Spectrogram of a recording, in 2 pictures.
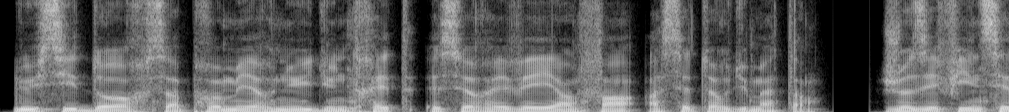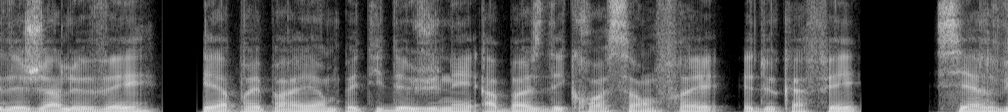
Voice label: voce franceza

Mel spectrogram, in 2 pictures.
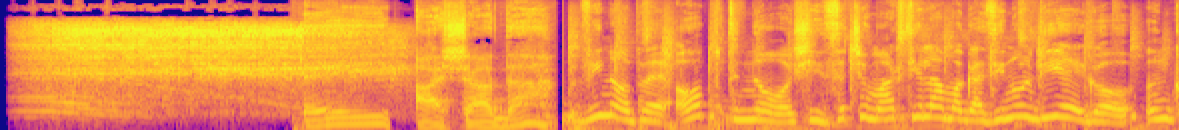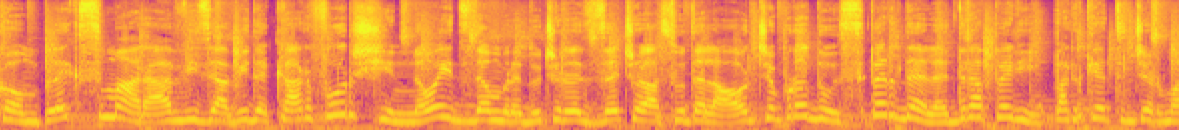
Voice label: spot; Rock; Sounds Design

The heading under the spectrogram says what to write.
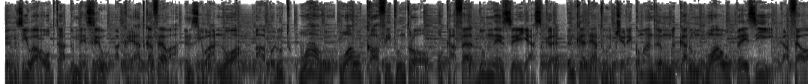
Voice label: spot

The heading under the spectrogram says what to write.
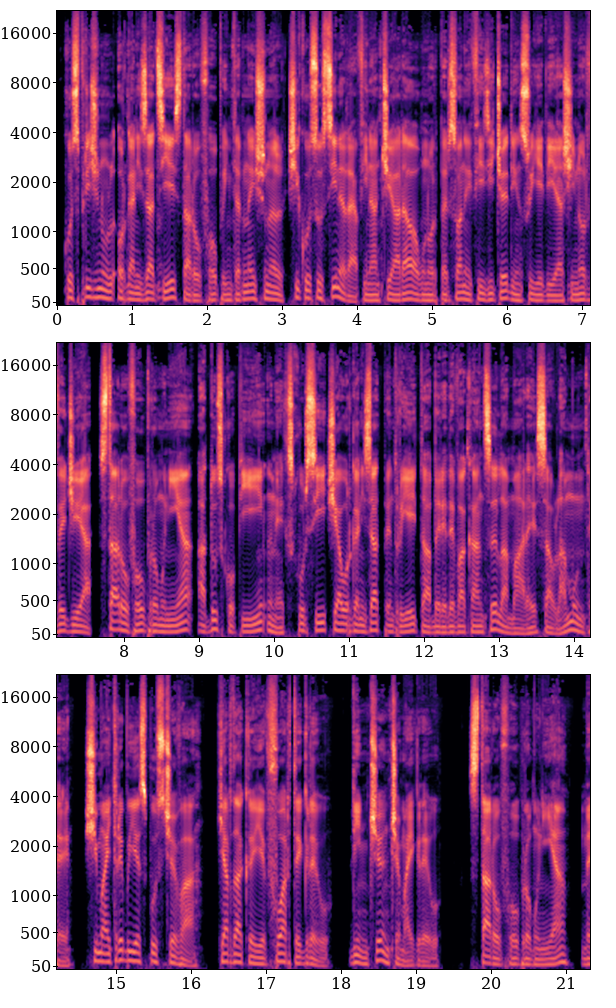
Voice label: voce naratie

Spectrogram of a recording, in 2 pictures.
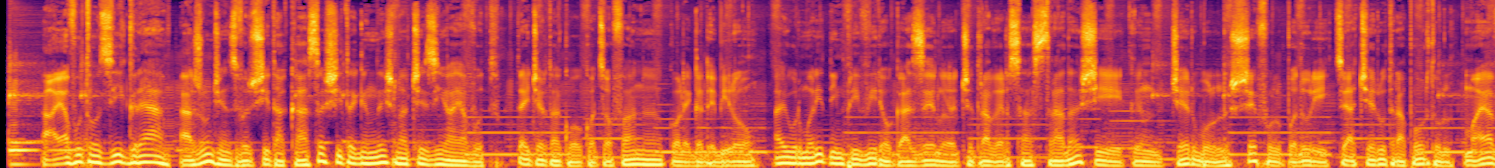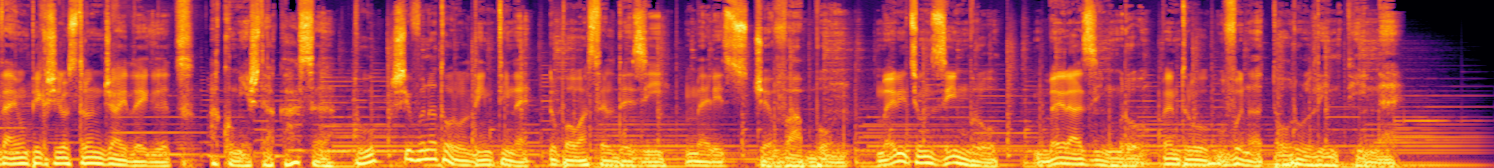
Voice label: reclama audio; sounds design; zimbru

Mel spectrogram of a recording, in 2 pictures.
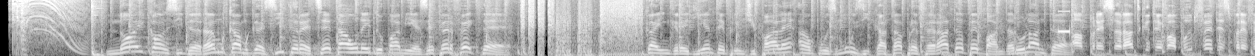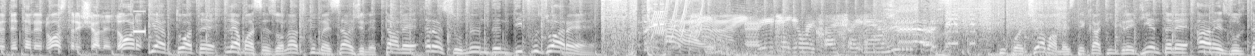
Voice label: voice promo

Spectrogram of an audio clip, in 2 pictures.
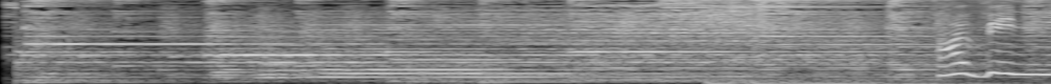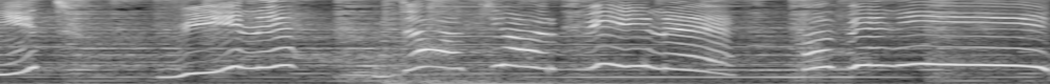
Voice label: voce copil; DEMO VOICEOVER

